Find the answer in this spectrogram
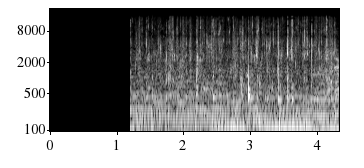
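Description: Silence, then about a second in music starts with steady low notes, over water trickling and splashing.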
